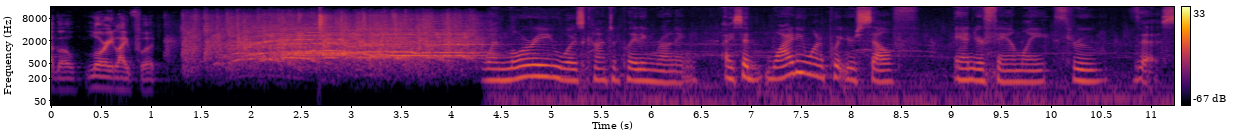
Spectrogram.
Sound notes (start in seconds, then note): 4.2 applause; 4.5 cheering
